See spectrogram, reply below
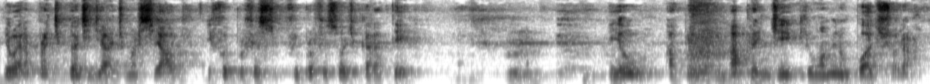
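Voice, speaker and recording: Older man with a gravelly voice giving a testimony. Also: on the low side, animated, normal speed, sharp tone, reverberant, slight background noise, poor audio. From Brazil, Minas Gerais. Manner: storytelling that acts out remembered dialogue. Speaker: church member giving testimony. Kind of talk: emotional church testimony.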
